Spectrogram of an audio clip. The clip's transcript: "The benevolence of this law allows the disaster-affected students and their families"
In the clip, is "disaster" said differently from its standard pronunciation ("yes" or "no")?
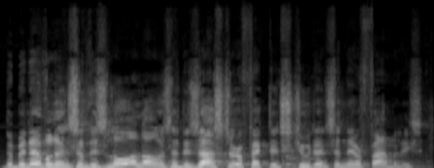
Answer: no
